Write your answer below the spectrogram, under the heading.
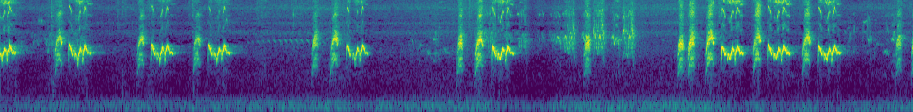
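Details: Sooty-headed bulbul song used as a bird-catching lure: loud, bubbly chirping phrases near the upper-middle pitch, short notes in bursts of two or three, repeated every second or so with brief gaps.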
